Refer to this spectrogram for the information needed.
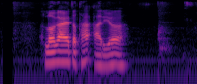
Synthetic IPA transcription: lʌɡaet̪ːʌt̪ʰaʔarjʌ

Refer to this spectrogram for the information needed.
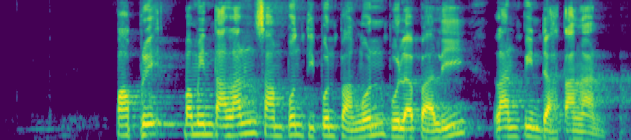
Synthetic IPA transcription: pab̥ɾɪʔpəmint̪alansampʊnd̪̥i̤pʊnb̥ä̤ŋʊnb̥o̤lab̥a̤lilanpinɖaht̪aŋa̰n

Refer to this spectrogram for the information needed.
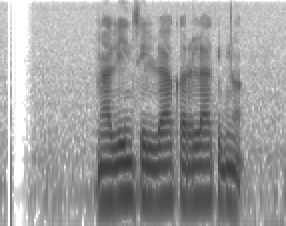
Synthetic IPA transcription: naliːnsilʋakəɾlat̪imna

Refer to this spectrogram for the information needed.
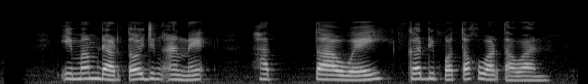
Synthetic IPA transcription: ʔimamdart̪ɔd͡ʒɨŋanɛʔ | ha | t̪awɛikɨrdipɔt̪ɔkwart̪awan

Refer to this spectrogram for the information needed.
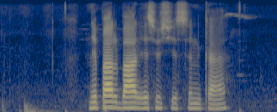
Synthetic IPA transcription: nepalbaɾesosiesənka

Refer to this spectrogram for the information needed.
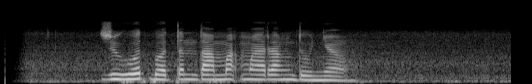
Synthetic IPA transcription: zuɦʊt̪̚bot̪ənt̪amaʔmaɾaŋd̪o̤ɲɔ

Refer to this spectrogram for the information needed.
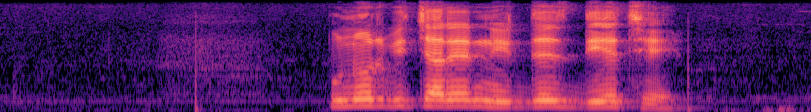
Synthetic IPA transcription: punoɾbit͡ɕaɾeɾniɾd̪eʃ̬d̪ijet͡ɕʰe

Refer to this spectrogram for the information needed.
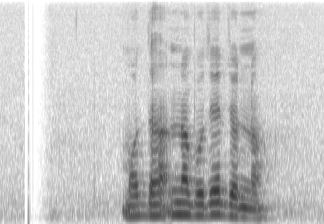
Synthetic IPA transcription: mod̪ʱːaɔ̰nːabut̪eɾd͡ʑonːo

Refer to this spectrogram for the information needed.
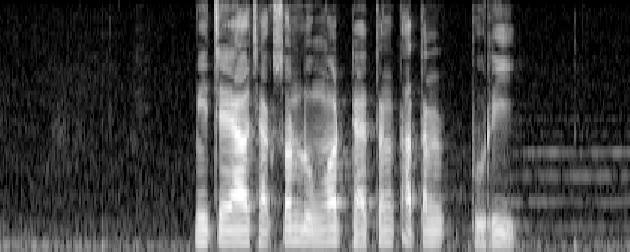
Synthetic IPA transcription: nit͡ʃeald̥ʒ̥a̤ksɔnluŋɔɖ̥ä̤t̪əŋkat̪ən | b̥ṳɾi

